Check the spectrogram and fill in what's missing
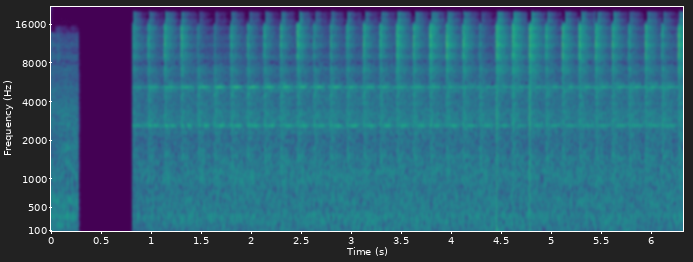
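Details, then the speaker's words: First tattoo removal session on the arm: the laser fires rapid regular clicking pulses, about three a second, over a steady machine hiss and faint high whine; the patient says the pain is similar to getting tattooed. "It's actually a little bit like getting tattooed, a similar level of pain."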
